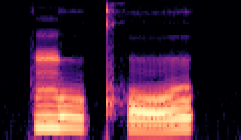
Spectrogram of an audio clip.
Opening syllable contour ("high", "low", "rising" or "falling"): high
